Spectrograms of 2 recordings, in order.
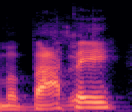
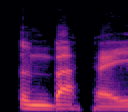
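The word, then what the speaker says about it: Mbappé: the soccer player's name Killian mappe mbappe yes and he walked up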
